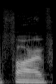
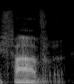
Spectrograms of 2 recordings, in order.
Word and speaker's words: Favre: Another person wants to know why Brett Favre pronounces his name Favre when it should be Favre.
